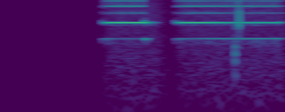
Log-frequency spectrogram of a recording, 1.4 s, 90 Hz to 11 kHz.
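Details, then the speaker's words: Manta SPK15GO Bluetooth speaker mainboard, multimeter continuity test with the coil laid so its legs bridge the pads: two sharp high beeps, the second held steady; short circuit on that capacitor. "cewka Teraz wsiadła dwoma tymi po swoimi nóżkami na tych polach przewodzi i zobaczcie co się dzieje jest zwarcie jest zwarcie już na tym kondensatorze"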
